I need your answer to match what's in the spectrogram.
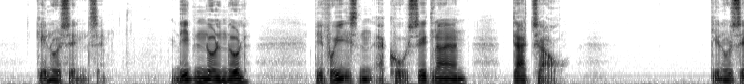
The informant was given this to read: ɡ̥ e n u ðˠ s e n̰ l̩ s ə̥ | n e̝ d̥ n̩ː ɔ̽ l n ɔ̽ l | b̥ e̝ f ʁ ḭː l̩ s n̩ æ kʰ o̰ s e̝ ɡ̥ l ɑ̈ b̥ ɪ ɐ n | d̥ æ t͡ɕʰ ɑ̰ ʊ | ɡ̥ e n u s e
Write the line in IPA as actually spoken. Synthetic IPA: ɡ̥ e n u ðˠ s e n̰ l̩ s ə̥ | n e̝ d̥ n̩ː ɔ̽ l n ɔ̽ l | b̥ e̝ f ʁ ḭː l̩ s n̩ æ kʰ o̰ s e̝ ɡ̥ l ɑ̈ ɪ ɐ n | d̥ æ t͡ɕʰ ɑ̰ ʊ | ɡ̥ e n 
